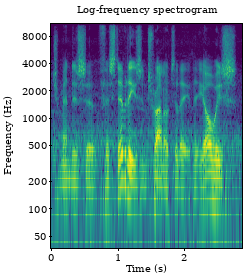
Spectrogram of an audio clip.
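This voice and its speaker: A man calling baseball play-by-play on live radio in unhurried, clipped phrases. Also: sits low, lively intonation. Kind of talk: live radio sports commentary. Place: baseball ballpark broadcast booth. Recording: clear crowd and ambient noise. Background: outdoor stadium ambience.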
